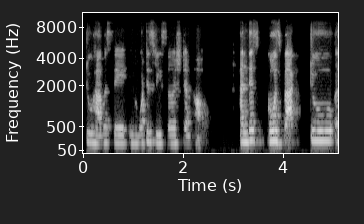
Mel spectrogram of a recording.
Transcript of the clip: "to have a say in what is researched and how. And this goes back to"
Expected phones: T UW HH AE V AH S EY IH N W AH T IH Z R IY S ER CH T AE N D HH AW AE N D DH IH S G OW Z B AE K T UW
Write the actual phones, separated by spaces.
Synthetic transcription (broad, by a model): T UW HH AE V AH S EY IH N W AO T IH Z R IY S ER CH T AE N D HH AW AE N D IH S G OW Z B AE K T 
